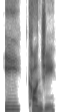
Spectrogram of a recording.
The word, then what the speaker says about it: いい感じ: And that phrase is eanji. Let's break that down real quick. It's pronounced eanji.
